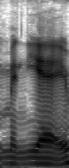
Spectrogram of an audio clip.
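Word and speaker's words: Minié: my senior year and he wanted to drill that into everybody in the room you say menye when you're in my classroom wait uh oh yeah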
